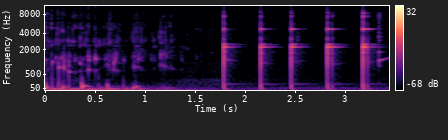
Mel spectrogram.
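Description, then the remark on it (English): A drink is poured briefly, then glasses clink together five times in a quick, uneven rhythm, each tap bright and ringing, with no voices. “Got to go ahead and pour it up, man.”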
